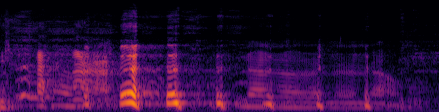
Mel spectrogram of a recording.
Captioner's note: laughs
